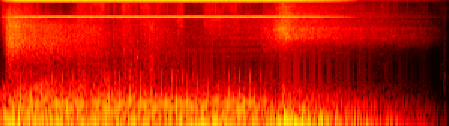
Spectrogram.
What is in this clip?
Strange teleport sound
A strange throbbing high pitched teleport sound.
screech, high, magic, teleport, sc, fi, pitched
